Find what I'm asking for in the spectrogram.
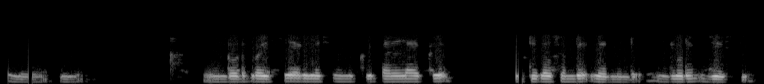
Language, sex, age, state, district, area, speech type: Malayalam, male, 18-30, Kerala, Malappuram, rural, conversation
